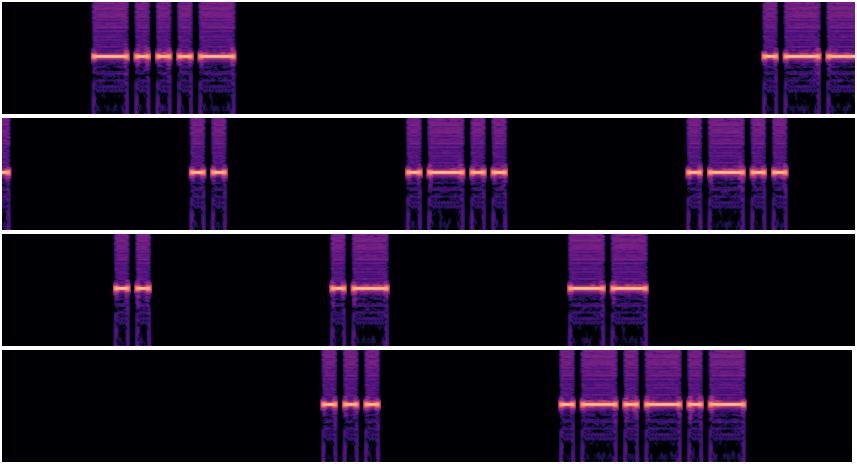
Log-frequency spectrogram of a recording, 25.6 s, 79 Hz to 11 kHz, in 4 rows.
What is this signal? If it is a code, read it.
Morse code, heard as a keyed tone, about 15 wpm, spaced as for 5 wpm, 1000 Hz. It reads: <BT> WILLIAM S.
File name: qotdfiles / 5wpm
